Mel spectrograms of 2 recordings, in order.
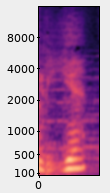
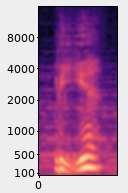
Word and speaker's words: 李燕: 李嫣答：“ 我是一九四三年生于北京，所以我的父亲苦禅老人给我起名叫李嫣，燕京的燕，别念成李燕。”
